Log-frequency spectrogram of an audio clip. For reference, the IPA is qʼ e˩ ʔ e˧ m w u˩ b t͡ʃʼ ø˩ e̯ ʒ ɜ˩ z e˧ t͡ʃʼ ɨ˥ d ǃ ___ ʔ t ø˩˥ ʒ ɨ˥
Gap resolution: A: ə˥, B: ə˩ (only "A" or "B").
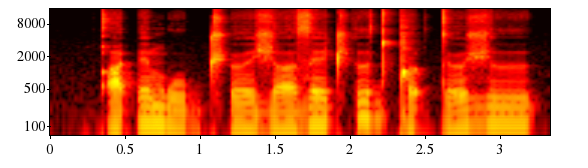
B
